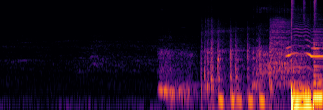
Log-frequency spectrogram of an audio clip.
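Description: Near silence for about three seconds, then a live reggae band starts a song: soft low pitched notes come in first, more instruments join a second later, and the drum kit and full band are playing near the end.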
